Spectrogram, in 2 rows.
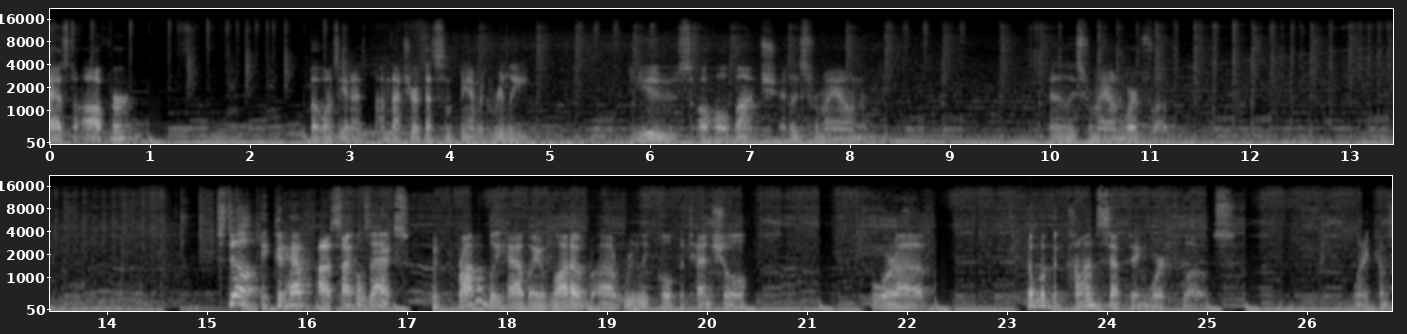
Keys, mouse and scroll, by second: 0.0 middle click, 1.6 shift+click, 3.8 click, 4.8 shift+click, 6.5-8.2 middle drag, 8.4 2, 8.9 click, 9.3 middle click, 10.2 click, 15.1 middle click, 21.0 middle click, 21.8 middle click, 23.1 middle click, 24.4 shift+middle click, 25.0 middle click, 25.5 shift+middle click, 26.1 middle click.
